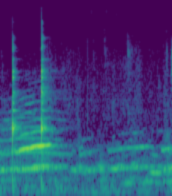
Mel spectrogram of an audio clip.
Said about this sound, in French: La poule en haut de l'arbre, bruit de bec sur la vitre.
